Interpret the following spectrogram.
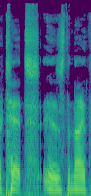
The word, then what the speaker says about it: tet: hebrew alphabet is called tet this says rhymes with mate as in tate tet that's what the guy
